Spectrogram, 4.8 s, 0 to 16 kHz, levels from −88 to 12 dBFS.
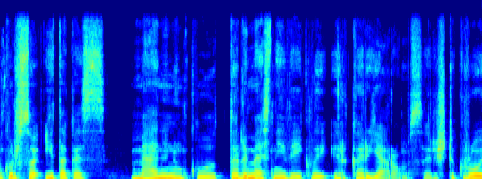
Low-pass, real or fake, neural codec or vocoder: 14.4 kHz; real; none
